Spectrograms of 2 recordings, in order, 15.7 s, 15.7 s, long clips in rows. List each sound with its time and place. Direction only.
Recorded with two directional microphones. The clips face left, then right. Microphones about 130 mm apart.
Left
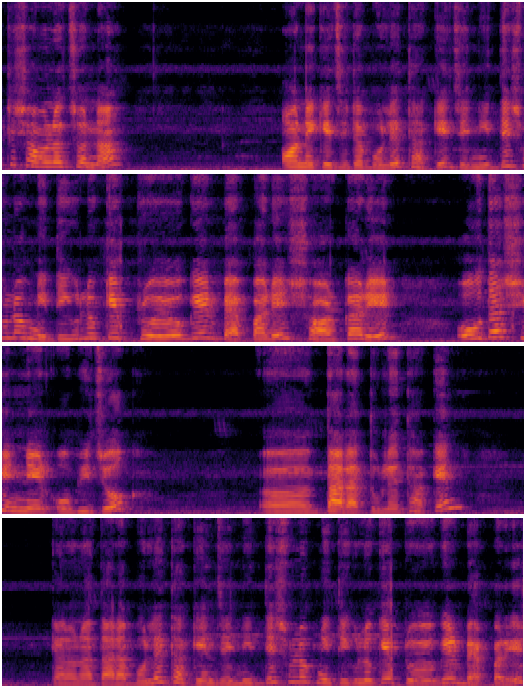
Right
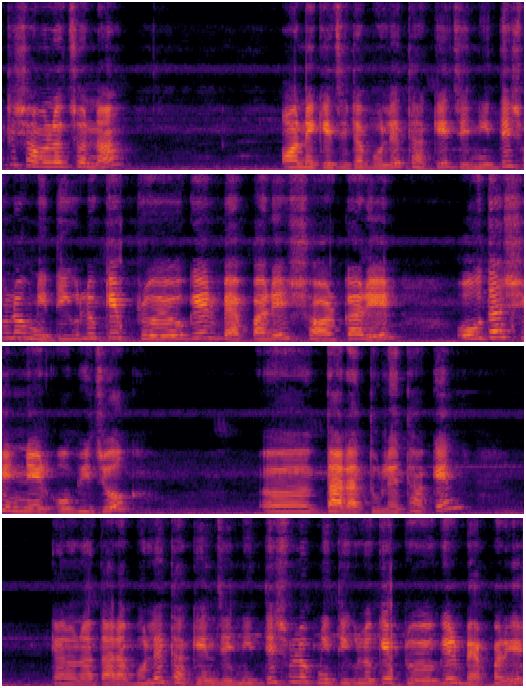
0.0 s a woman's voice: 40° left (ahead or behind)
2.0 s a woman's voice: 35° left (ahead or behind)
9.7 s a woman's voice: 35° left (ahead or behind)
